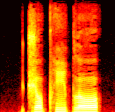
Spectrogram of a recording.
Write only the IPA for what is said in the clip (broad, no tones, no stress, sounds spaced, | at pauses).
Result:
t͡ʃ o pʰ i p l o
